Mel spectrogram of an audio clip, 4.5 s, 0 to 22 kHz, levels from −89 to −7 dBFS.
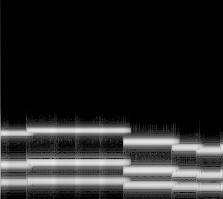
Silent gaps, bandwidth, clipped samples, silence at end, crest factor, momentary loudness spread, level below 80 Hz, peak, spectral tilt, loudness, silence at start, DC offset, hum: none; 1.7 kHz; under 0.1%; 0 s; 10 dB; 3 LU; -86 dBFS; -8 dBFS; -10.5 dB/octave; -17 LUFS; 0 s; under 0.1%; none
